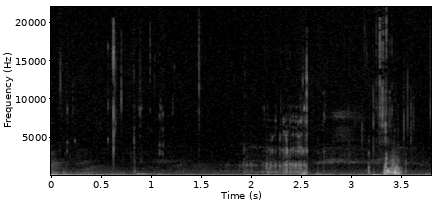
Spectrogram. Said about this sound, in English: Mm, that was so good. Sorry. I don't know if you heard that. I took a gulp of my tea. I have elderberry tea it was called, the tea bag is called Elderberry Healer.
